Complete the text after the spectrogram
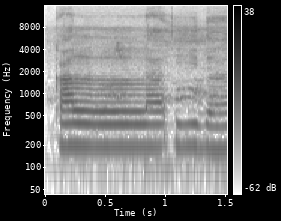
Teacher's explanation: mad bertemu hamzah pada 2 kata, panjangnya 2 alif atau 4 harakat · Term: Mad jaiz mutasil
